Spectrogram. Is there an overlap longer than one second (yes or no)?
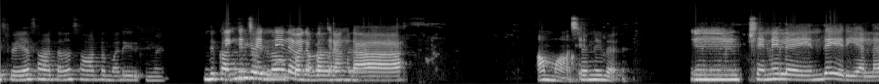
yes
